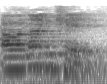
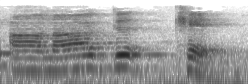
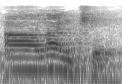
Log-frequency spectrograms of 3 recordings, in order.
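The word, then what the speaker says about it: آنان که (ἀνάγκη): اما گاما اگر بخوره به کاپا، یعنی قبل از کاپا قرار بگیره، نو تلفظ میشه، یعنی نو، نون، نو. متوجهی؟ ما باید بگیم آناگ که، اما نمیگیم، میگیم آنان که.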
